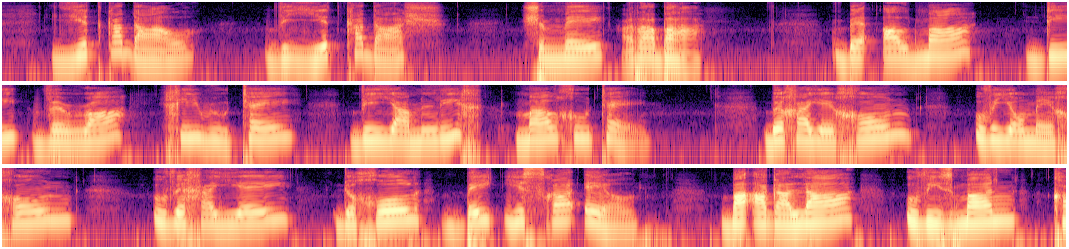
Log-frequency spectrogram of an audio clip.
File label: Kaddish Recited; Hatzi Kaddish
